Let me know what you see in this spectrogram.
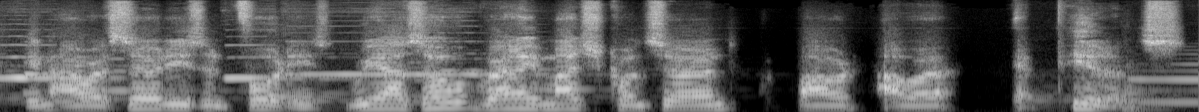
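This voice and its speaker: With music playing in the background, this man's fairly high pitch comes through at a moderate pace. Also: ordinary pitch variation, very even loudness. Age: 80s+. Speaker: nudist resort owner. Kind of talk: interview answer.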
